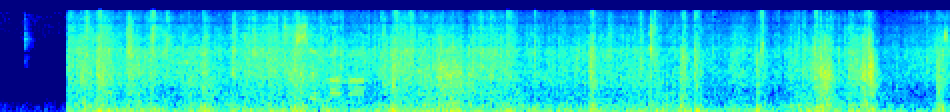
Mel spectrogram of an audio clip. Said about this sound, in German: Es kommt vielleicht nicht ganz so rüber, aber was da so knistert, das ist Regen auf der Zeltplane, unterbrochen durch Windböen.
